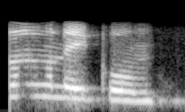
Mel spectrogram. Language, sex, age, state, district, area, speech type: Kashmiri, female, 18-30, Jammu and Kashmir, Budgam, rural, conversation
